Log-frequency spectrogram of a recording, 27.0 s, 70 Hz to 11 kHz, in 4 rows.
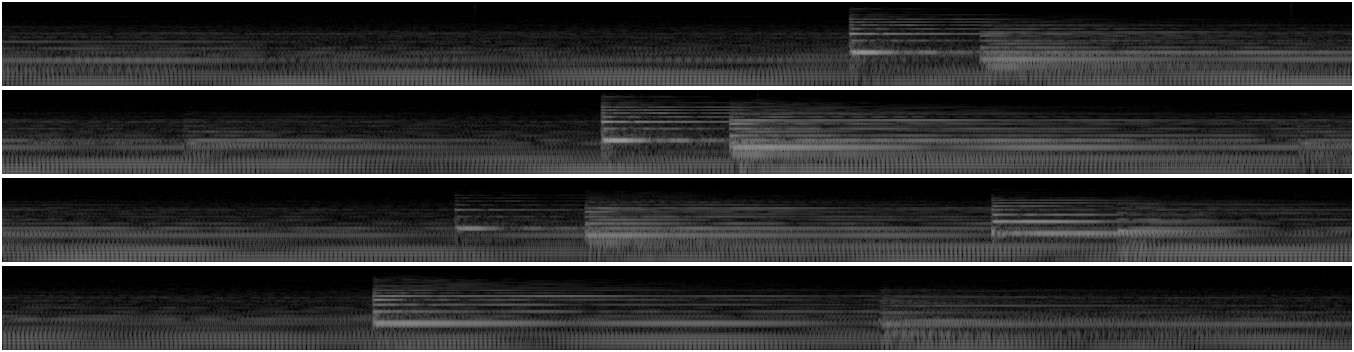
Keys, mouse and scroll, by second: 0.1 alt+click, 0.6 alt+right click, 0.8 alt+middle click, 1.2 alt+right click, 1.5-3.0 alt+drag, 3.0 alt+right click, 3.2 alt+click, 3.5 alt+middle click, 3.9 alt+right click, 4.7 alt+click, 5.7 alt+click, 6.1 alt+right click, 6.9 alt+click, 7.9-8.3 typing, 8.7 click, 9.4 alt+right click, 9.9 click, 10.8-14.1 right drag, 14.1 click, 15.6 scroll up 1, 16.9 click, 24.5 click.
